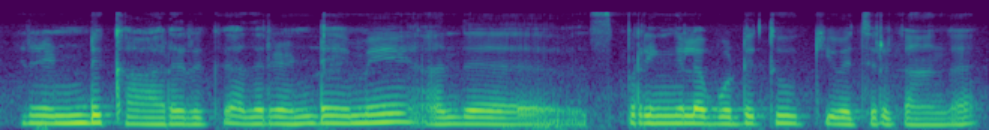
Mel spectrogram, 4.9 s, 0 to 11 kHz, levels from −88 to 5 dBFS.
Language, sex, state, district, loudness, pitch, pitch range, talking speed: Tamil, female, Tamil Nadu, Kanyakumari, -17 LUFS, 180 Hz, 165-190 Hz, 120 wpm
